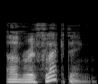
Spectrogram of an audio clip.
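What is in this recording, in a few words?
"unreflecting", British English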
